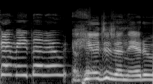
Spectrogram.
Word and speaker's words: Rio de Janeiro: And okay, that's the English way of saying Rio de Janeiro? Yeah. Okay. So I'm like, I think I made that out. Okay. Rio de Janeiro is how we would pronounce it in Portuguese.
